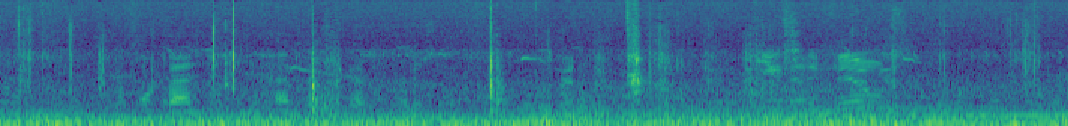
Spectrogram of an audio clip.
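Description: Men talk briefly nearby in calm voices.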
